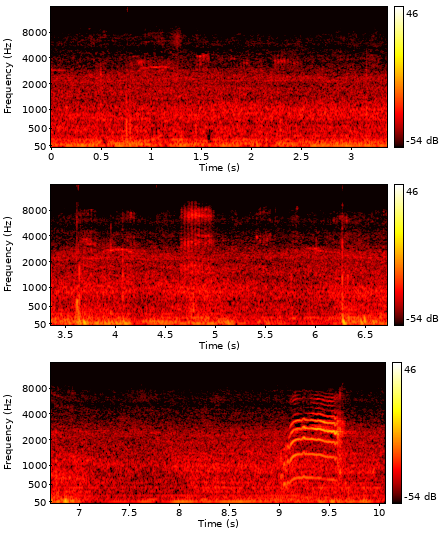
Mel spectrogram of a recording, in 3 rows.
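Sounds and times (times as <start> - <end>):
cat purring: 0.7 - 7.1.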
